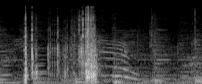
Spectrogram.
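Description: Cats fighting: a couple of clicks, then a sharp hiss about a second in, followed by a short falling yowl.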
